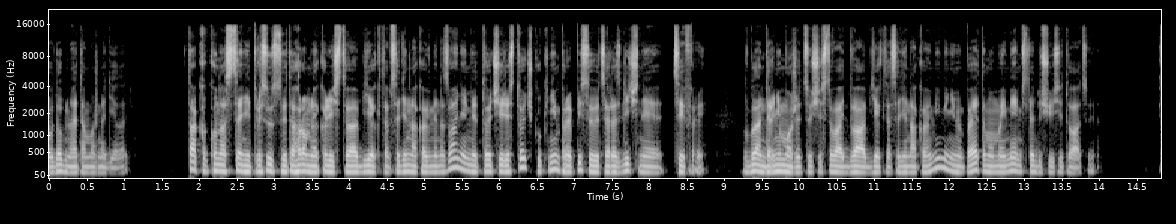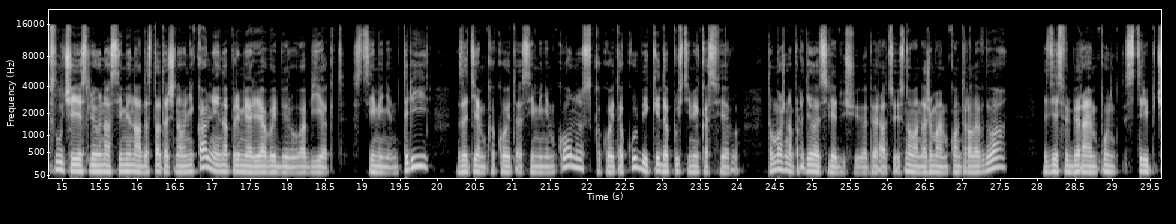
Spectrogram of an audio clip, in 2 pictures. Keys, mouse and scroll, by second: 8.9 scroll up 4, 11.9 scroll down 4, 17.1 click, 20.2 shift+click, 22.0 shift+click, 26.9 ctrl+F2.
